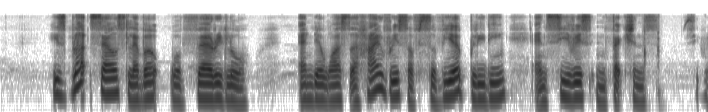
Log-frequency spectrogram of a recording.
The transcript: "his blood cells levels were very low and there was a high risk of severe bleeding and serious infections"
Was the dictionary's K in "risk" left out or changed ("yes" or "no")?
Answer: yes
